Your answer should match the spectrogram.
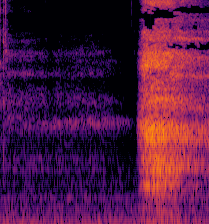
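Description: A woman takes one audible breath after more than a second of quiet: it comes in sharply about one and a half seconds in and fades away over about a second.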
